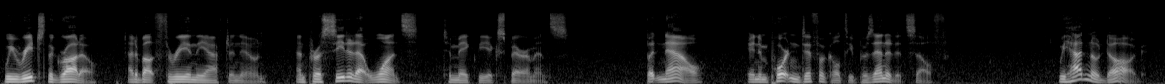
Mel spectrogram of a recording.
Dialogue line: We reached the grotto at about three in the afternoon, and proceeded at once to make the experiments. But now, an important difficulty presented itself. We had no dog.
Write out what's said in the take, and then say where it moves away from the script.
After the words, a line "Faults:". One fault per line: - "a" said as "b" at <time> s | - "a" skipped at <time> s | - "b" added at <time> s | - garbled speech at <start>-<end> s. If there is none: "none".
We reached the grotto at about three in the afternoon, and proceeded at once to make the experiments. But now, an important difficulty presented itself. We had no dog.
Faults:
none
